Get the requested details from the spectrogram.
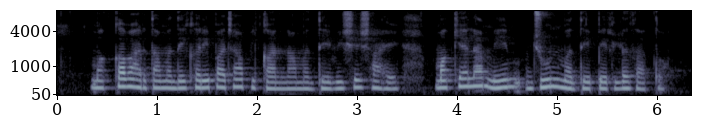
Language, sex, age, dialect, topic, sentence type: Marathi, female, 36-40, Northern Konkan, agriculture, statement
